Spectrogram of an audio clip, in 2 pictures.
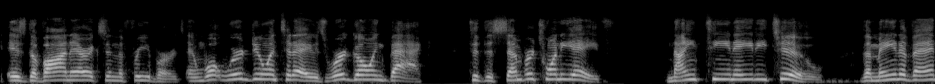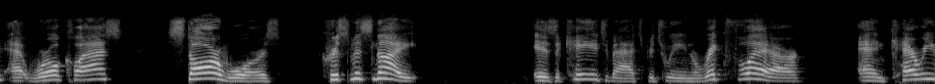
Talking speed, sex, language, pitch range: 130 wpm, male, English, 170-235 Hz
